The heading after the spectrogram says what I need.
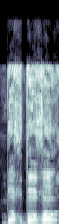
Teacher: du coup je prononce le R roulé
